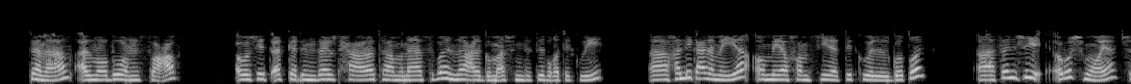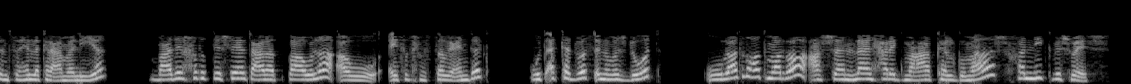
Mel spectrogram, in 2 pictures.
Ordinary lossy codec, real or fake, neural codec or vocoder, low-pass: AAC, 16 kbps; real; none; 7.2 kHz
